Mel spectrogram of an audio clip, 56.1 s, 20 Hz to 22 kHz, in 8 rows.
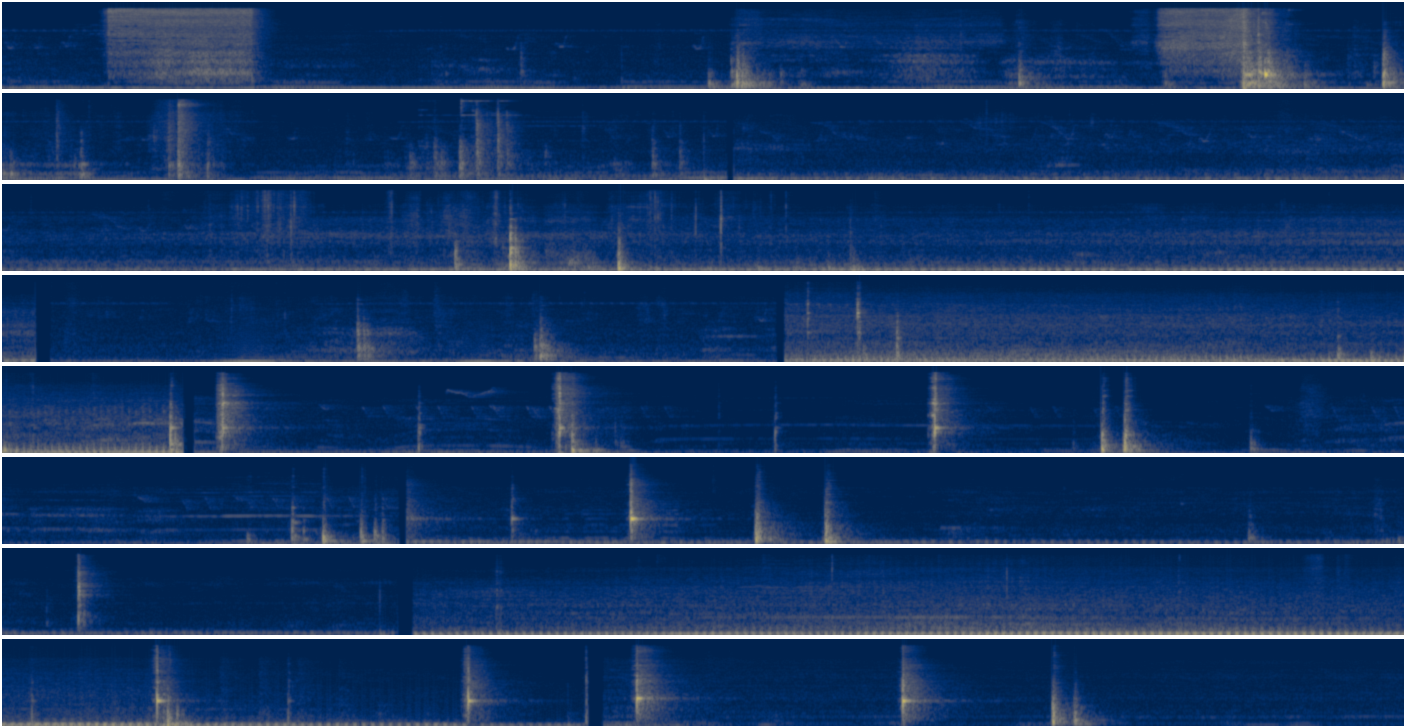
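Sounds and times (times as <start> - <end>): metal parts clicking and knocking: 9.0 - 10.5.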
